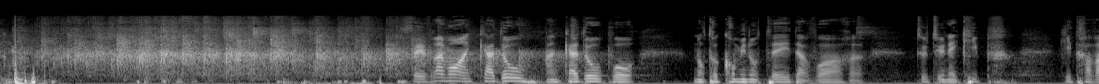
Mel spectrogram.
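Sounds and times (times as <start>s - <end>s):
audience applause: 0.0s - 5.8s
speech: 4.1s - 10.9s.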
